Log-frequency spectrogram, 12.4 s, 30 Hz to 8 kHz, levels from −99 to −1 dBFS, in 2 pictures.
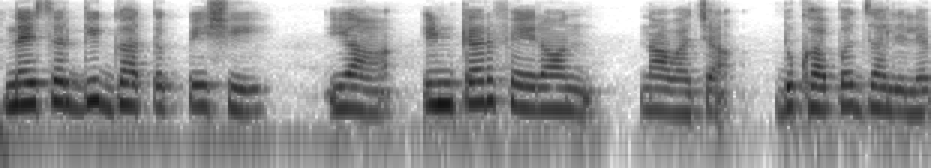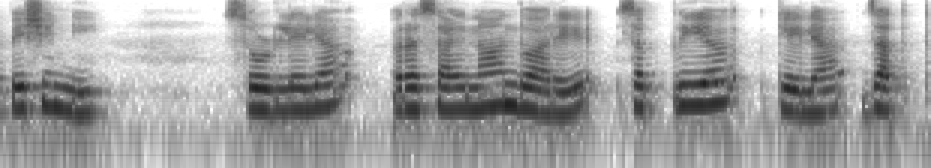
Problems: none marked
